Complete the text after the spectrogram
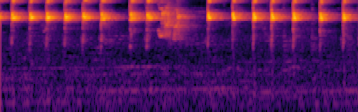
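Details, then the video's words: Lovebird lure calls meant to bring back an escaped bird: a steady run of sharp, high chirps about every fifth of a second, broken once by a short harsh rasp. "suara pikat lovebird yang lepas"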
